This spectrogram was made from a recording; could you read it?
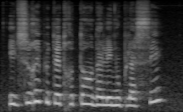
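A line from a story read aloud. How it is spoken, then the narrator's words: Said timidly. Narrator (French): dit timidement M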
